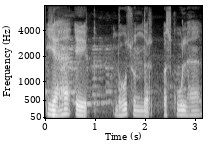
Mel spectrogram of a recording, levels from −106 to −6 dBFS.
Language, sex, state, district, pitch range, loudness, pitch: Hindi, male, Uttar Pradesh, Saharanpur, 115-135 Hz, -21 LUFS, 120 Hz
